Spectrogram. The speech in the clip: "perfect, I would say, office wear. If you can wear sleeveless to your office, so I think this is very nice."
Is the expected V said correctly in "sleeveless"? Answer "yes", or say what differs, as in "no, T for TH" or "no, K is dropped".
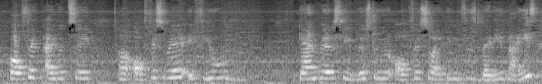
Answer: no, P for V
